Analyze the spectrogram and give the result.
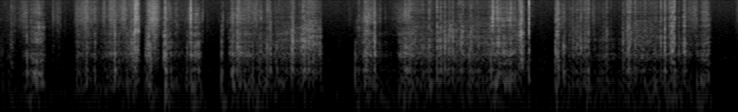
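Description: A flat wooden stick is scraped across the grit of a coarse sheet of sandpaper in a quick series of short strokes, separated by brief pauses. Each stroke gives a rough, dry scratch with a broad, gritty hiss that reaches up into bright high tones.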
